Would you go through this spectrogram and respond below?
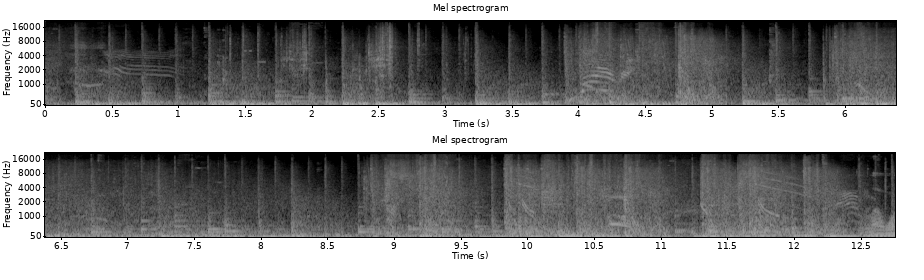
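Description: Rapid bursts of gunfire in Halo: Combat Evolved Anniversary, dense and loud with repeated sharp cracks and rattling volleys filling the whole stretch, plus occasional game effects and brief chatter beneath.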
